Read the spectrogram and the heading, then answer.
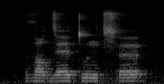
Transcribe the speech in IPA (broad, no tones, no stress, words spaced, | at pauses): ðɑdɛtʷəŋt͡sʰœ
